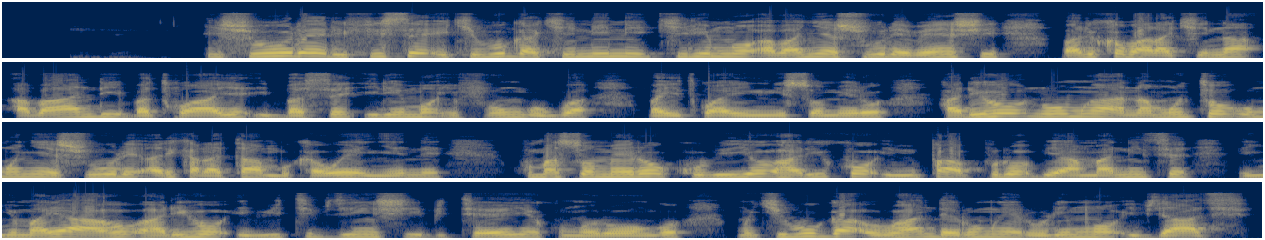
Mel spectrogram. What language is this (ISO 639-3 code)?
run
